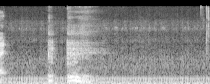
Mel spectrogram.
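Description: Honda Fury motorcycle's V-twin engine running steadily while cruising, heard as an even low drone, with a brief voice sound about half a second in.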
